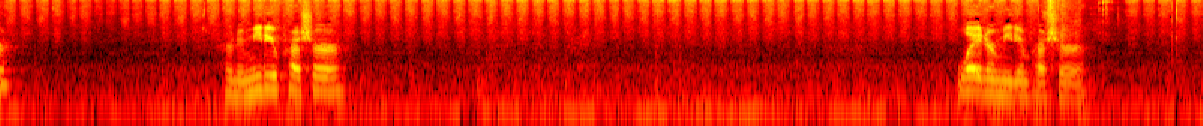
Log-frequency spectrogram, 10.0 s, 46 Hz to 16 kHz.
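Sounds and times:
pencil shading on paper: 0.0s - 8.8s, 9.4s - 10.0s.

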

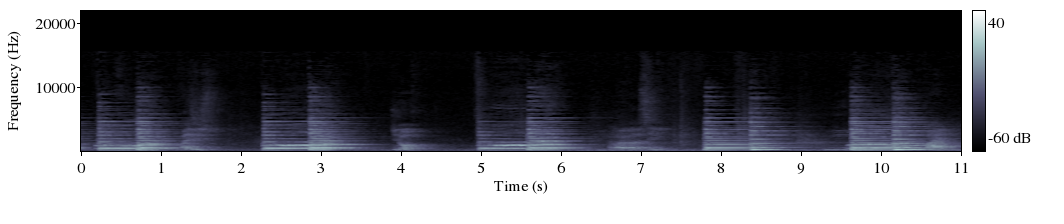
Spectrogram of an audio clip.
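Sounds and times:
piano-toned keyboard notes: 0.0s - 4.0s, 4.9s - 11.0s.

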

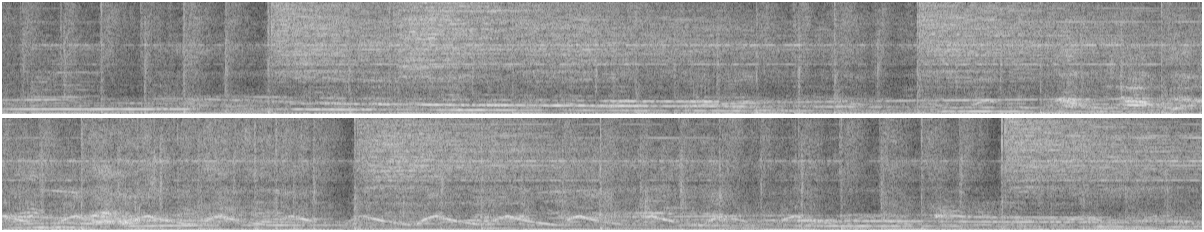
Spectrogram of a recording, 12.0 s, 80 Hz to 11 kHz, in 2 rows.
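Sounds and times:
bass guitar: 0.0s - 12.0s
drums: 0.0s - 12.0s
siren-like wail: 0.0s - 12.0s.

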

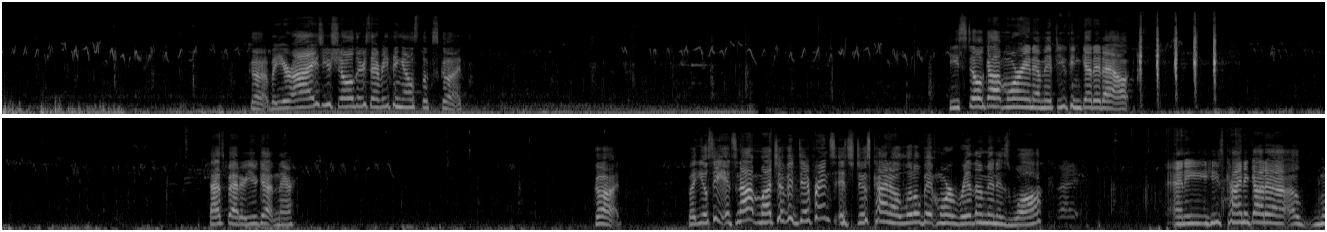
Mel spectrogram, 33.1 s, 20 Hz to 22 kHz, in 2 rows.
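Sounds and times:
small birds chirping: 0.0s - 33.0s
faint low rumble: 1.0s - 9.5s
faint hoofbeats: 1.0s - 12.0s, 29.4s - 32.6s.

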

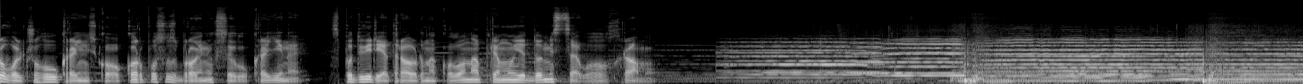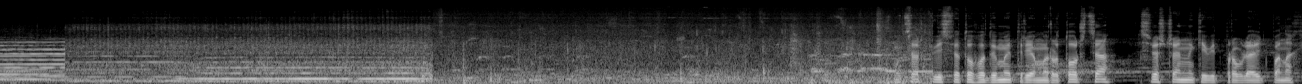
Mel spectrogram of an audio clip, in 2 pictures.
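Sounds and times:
brass band funeral march: 6.8s - 18.7s.

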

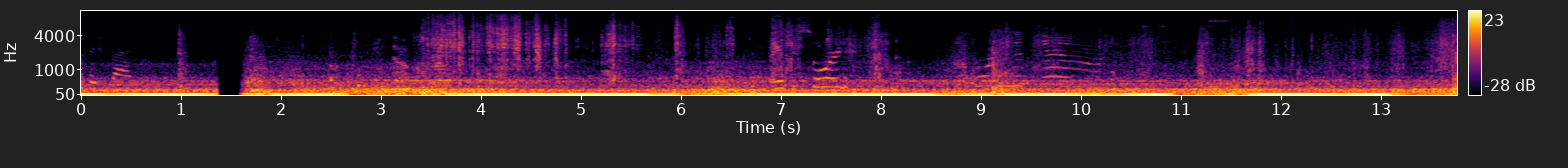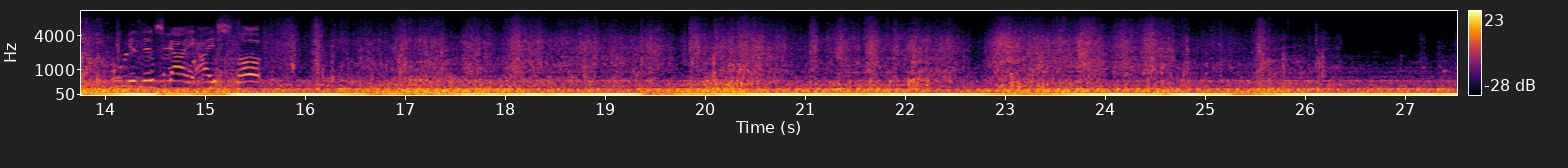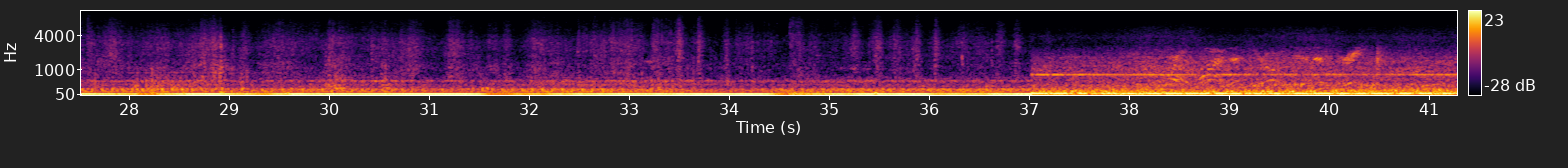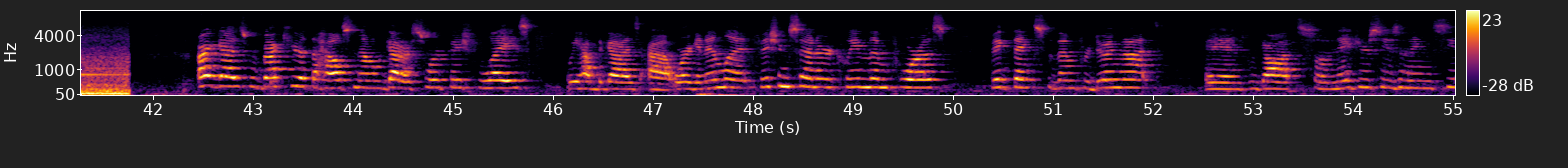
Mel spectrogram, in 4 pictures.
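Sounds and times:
boat engine running: 0.0s - 41.8s
crushed ice rattling: 3.3s - 8.2s, 8.9s - 26.4s, 27.1s - 37.0s.

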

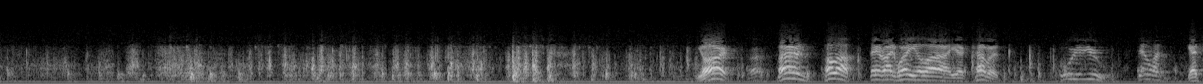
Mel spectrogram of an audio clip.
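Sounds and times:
feet scrambling over gravel: 0.0s - 7.0s
low recording hum: 0.0s - 12.0s.

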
